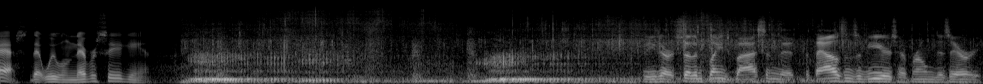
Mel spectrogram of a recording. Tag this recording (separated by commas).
Wild animals, Animal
